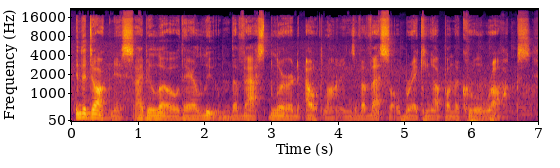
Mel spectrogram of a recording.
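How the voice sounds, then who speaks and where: A man's voice: low voice, vocal fry, background noise. A man narrating a horror fantasy story in a solemn, theatrical dramatic reading. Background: prominent music soundscape.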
